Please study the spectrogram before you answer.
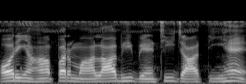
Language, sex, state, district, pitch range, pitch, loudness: Hindi, male, Chhattisgarh, Bilaspur, 130-155 Hz, 140 Hz, -20 LUFS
